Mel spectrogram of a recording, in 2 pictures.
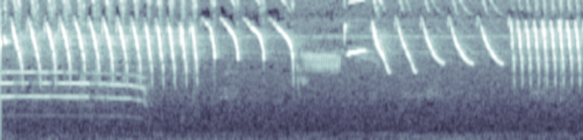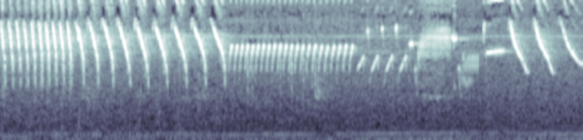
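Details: A Belgian canary sings non-stop, with quick pulsed trills over a low steady tone at the start, then cascades of falling sweeps, a buzzy rattle, a sustained even trill and more descending whistles.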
